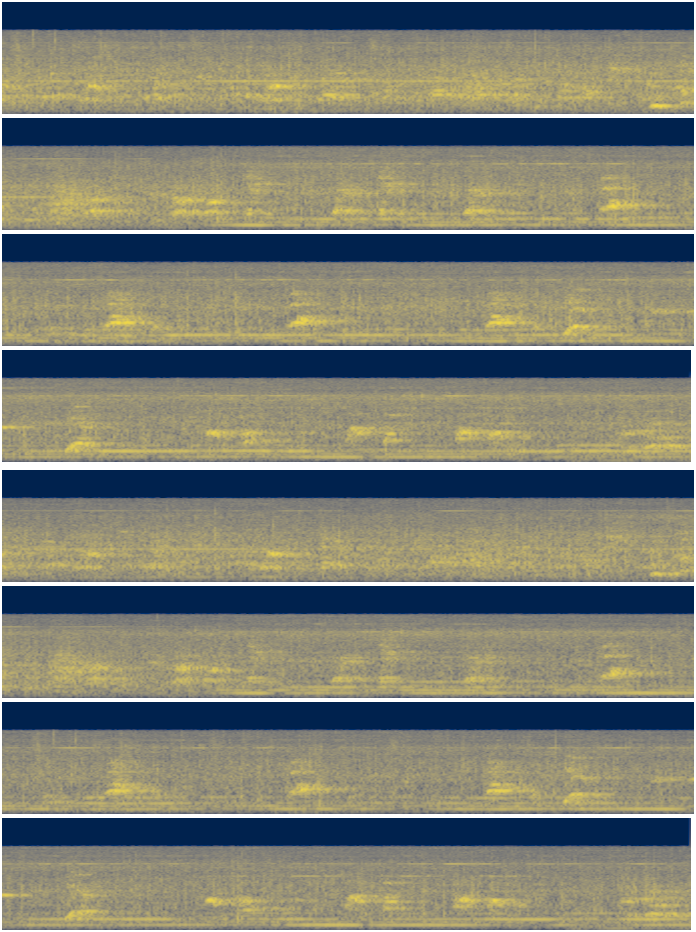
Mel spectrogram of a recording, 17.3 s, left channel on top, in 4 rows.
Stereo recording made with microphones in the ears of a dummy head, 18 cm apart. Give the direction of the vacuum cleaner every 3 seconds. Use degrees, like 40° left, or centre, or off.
40° right, 20° right, 20° left, 50° left, 60° left, 60° left.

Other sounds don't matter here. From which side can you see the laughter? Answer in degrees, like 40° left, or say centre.
10° left.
